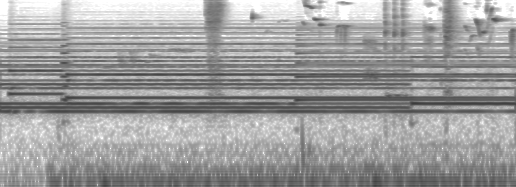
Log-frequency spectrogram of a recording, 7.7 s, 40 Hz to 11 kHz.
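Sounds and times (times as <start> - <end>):
sustained layered electronic tones from a MIDI demo of an orchestral piece: 0.2 - 7.7
bright chirps and clicks mimicking tui song: 3.1 - 4.0, 4.6 - 7.7.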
